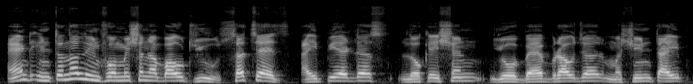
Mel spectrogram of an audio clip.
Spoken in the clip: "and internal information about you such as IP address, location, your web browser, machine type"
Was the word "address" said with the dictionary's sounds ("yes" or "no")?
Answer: no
